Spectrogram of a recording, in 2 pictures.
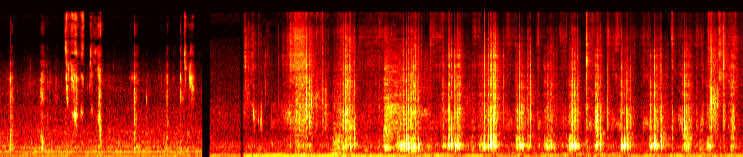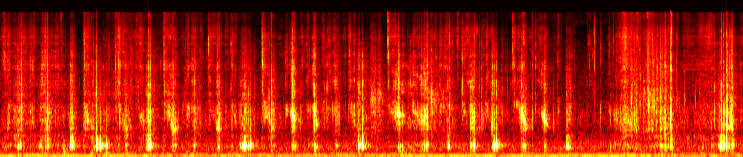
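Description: Close-miked chewing and crunching of soft freezer-frost ice, a steady run of crunches about twice a second. Before a brief dropout about four seconds in, the sound is a lighter crackling.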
